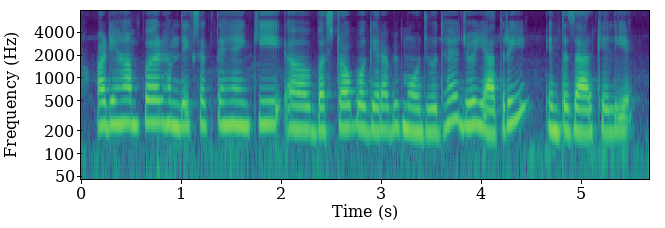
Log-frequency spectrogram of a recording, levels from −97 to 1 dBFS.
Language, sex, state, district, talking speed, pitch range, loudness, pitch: Hindi, female, Andhra Pradesh, Guntur, 200 wpm, 205-245 Hz, -26 LUFS, 220 Hz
